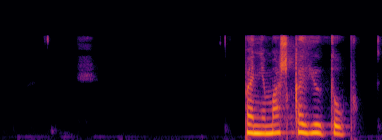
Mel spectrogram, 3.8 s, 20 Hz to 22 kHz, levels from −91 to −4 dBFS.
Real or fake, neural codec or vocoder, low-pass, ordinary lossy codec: fake; codec, 16 kHz, 1 kbps, X-Codec, WavLM features, trained on Multilingual LibriSpeech; none; none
